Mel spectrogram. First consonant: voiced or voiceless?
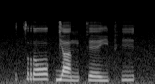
voiceless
